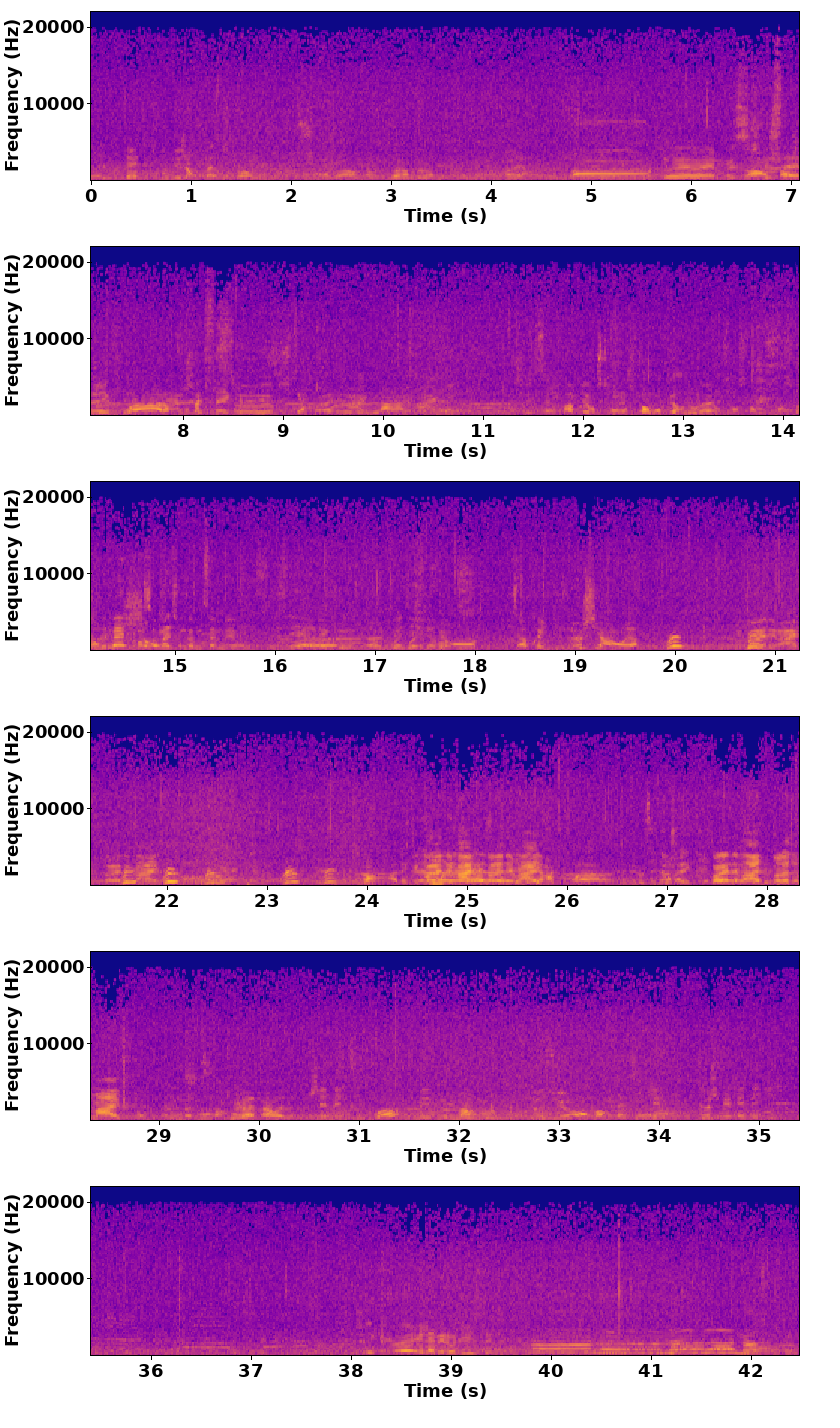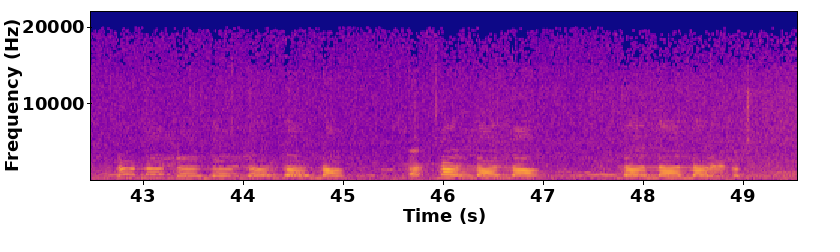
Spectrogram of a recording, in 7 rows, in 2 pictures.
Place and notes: Brazil, Bahia, Ilha de Itaparica - Une brésilienne et cinq françaises sur l'île d'Itaparica.
Mercredi (Quarta-feira de cinzas), après-midi, bikini babes chant sur la plage.
March 2014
